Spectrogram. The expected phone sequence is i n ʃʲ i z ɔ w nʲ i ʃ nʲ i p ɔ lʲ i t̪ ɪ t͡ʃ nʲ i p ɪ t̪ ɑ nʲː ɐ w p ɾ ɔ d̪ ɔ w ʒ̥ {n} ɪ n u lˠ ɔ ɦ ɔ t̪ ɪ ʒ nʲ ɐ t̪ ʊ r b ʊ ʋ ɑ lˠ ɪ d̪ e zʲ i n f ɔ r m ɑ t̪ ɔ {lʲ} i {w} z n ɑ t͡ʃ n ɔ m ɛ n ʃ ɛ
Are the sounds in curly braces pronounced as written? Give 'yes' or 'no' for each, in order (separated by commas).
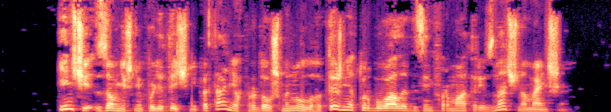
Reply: no, no, yes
